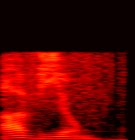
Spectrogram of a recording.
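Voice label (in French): "avion" French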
